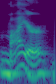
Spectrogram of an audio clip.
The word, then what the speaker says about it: Meyer: Well, it's not M-E-Y-E-R, it's actually M-A-Y-E-R. Now, Meyer, the name Meyer, you can pronounce both ways. You can pronounce it Mayer or Meyer, right?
